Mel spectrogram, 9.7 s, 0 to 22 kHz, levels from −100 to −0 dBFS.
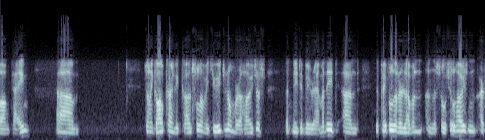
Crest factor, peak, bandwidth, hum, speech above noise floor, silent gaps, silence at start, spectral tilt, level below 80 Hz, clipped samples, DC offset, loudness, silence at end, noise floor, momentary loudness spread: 16 dB; -2 dBFS; 10 kHz; none; 46 dB; none; 0 s; -4.5 dB/octave; -68 dBFS; under 0.1%; under 0.1%; -18 LUFS; 0 s; -64 dBFS; 12 LU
